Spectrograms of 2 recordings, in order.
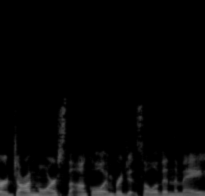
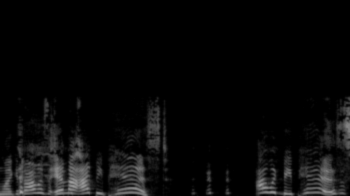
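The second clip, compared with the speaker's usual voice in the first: indignant; 11 semitones higher, 9 dB louder than usual. Real, not acted. Indignant outburst as Emma.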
